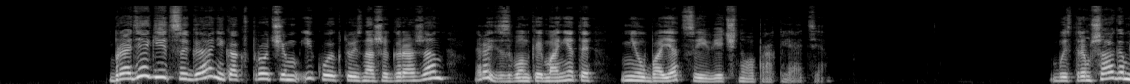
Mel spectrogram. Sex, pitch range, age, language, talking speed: female, 160-220 Hz, 40-59, English, 105 wpm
